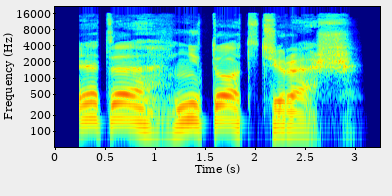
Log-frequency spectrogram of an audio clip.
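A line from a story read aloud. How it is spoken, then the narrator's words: Father, weary. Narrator (Russian): устало сказал папа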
